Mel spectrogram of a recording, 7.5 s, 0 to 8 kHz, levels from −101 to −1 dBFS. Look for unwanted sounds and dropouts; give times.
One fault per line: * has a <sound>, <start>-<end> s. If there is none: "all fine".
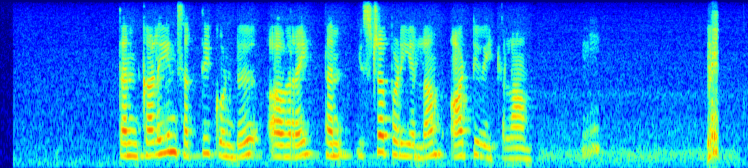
* has a laugh, 5.8-6.0 s
* has a laugh, 7.1-7.2 s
